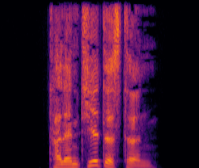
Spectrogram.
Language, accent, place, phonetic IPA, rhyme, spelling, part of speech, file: German, Germany, Berlin, [talɛnˈtiːɐ̯təstn̩], -iːɐ̯təstn̩, talentiertesten, adjective, De-talentiertesten.ogg
- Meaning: 1. superlative degree of talentiert 2. inflection of talentiert: strong genitive masculine/neuter singular superlative degree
